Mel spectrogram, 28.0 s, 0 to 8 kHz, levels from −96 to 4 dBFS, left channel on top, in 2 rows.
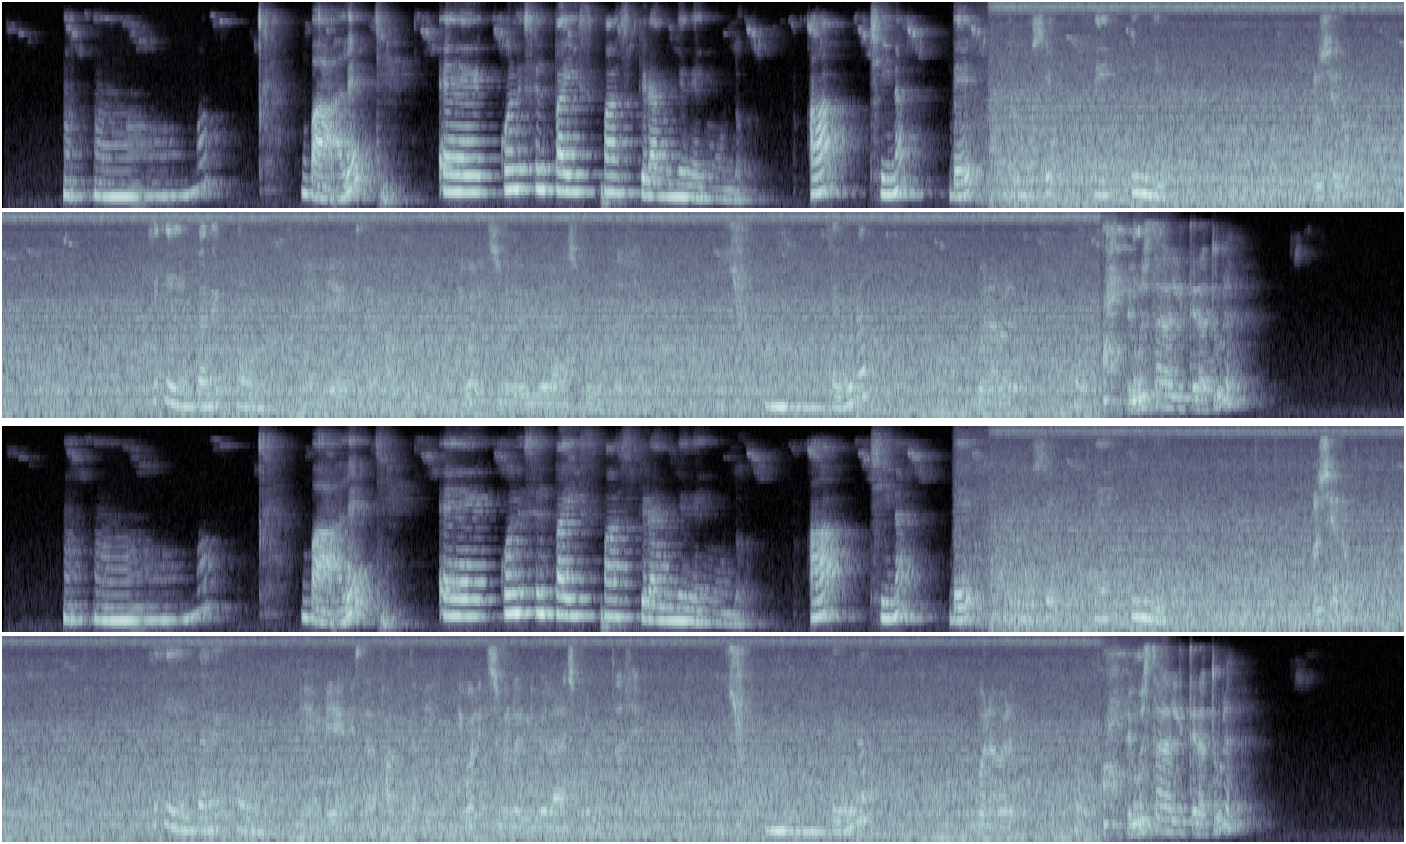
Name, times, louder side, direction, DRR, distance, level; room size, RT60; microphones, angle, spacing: voice 1, 0.6-2.1 2.6-3.9 4.4-7.4 8.0-9.2 9.5-10.6 10.9-11.7 14.6-14.7 15.5-16.9 21.6-22.7 24.7-25.5, left 1 dB, 75° left, 3 dB, 1.8 m, -20 dB
sound 1, 9.5-25.7, right 2 dB, 60° right, 1.7 m, -33 dB
sound 2, 9.8-25.0, left 1 dB, 25° left, 1.3 m, -23 dB
voice 2, 13.1-13.5 16.9-20.4 21.2-21.5 23.7-24.1 25.2-26.3, equal, 25° right, 3 dB, 1.5 m, -22 dB
18.0 x 11.0 x 2.6 m, 0.64 s
head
